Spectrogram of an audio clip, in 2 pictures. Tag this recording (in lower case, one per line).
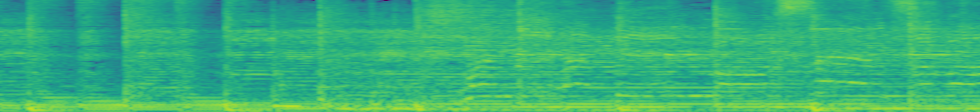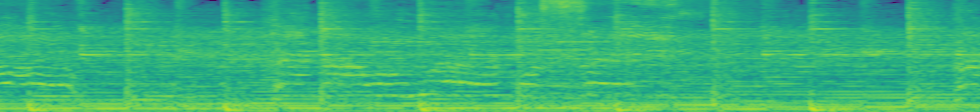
music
